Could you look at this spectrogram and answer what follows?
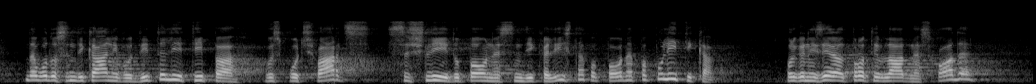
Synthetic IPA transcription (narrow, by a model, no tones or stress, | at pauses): d̪aboːd̪ɔsind̪ikaːlniʋɔd̪iːt̪ɛlʲjit̪ipaɡɔspoːt̪ʃʋaɾt̪sːaʃlid̪ɔpɔwnɛsind̪ikalist̪apɔpɔwd̪nɛpapɔliːt̪ika̰ | ɔɾɡanizeːɾalpɾoːt̪iwlaːd̪nɛsxɔːd̪ɛ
